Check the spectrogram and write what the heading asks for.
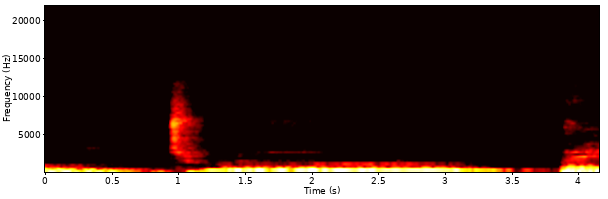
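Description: A woman singing unaccompanied in long held notes with no words made out. A short hiss comes about a second in, then one steady note lasts over two seconds, and a new note starts near the end.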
